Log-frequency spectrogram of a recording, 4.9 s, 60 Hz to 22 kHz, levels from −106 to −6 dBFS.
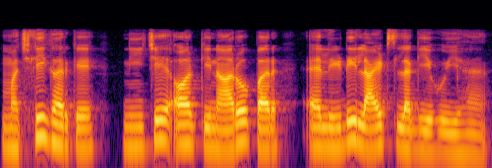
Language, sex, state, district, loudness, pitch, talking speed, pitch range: Hindi, male, Jharkhand, Ranchi, -19 LUFS, 125 Hz, 145 wpm, 120-140 Hz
